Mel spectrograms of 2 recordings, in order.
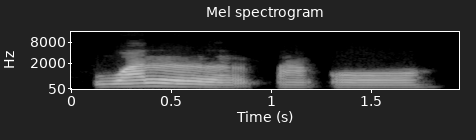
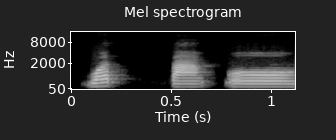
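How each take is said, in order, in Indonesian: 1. L dilafalkan dengan jelas sebelum T. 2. L menyatu dengan bunyi T yang mengikutinya. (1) "Jelas wal taqo" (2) "nggak bisa dibaca wat taqo, nggak boleh"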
